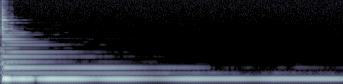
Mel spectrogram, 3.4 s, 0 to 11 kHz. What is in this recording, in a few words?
HARP PIANO G#3; Xsample VOL-8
